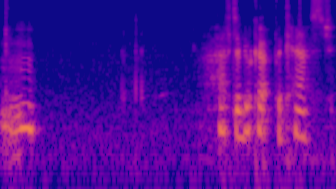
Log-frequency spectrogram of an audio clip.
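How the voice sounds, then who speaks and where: A woman's voice: medium pitch, steady tone, slow pace, gravelly. A middle-aged woman from Wales rambling casually in a scatty, digressive way, thinking aloud and muttering asides to herself. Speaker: writer and performer, host.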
